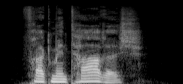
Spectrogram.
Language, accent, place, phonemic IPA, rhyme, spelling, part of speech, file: German, Germany, Berlin, /fʁaɡmɛnˈtaːʁɪʃ/, -aːʁɪʃ, fragmentarisch, adjective, De-fragmentarisch.ogg
- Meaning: fragmentary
